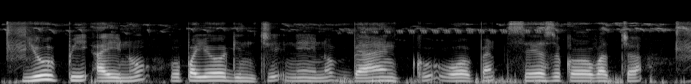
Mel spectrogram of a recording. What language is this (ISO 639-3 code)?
tel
